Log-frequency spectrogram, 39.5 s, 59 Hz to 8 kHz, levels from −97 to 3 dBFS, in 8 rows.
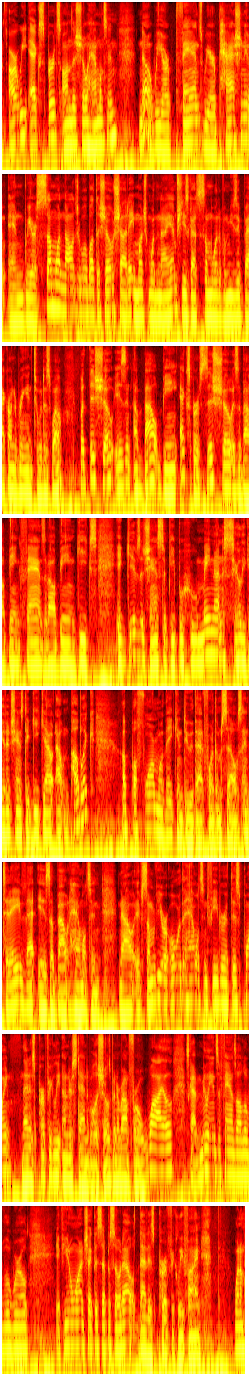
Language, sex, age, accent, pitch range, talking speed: English, male, 20-39, American, 100-125 Hz, 215 wpm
